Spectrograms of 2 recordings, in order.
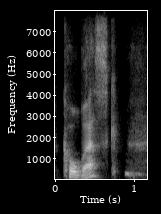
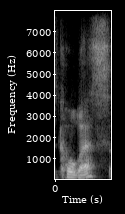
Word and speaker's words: Coalesce: to use Kass so so anyway the correct pronunciation some people have said KES but it really is KES and that's the the idea of kind of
